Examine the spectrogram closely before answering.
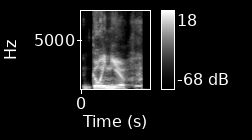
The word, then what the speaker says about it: Goibniu: that you were like takes a few minutes to process because it's Goinyu. So it takes more time to process because it's spelled like this, and you're just not used to how foxes write down stuff. Oops, that's the wrong chat. I did it in the wrong chat. It's Goibniu. Goinyu.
